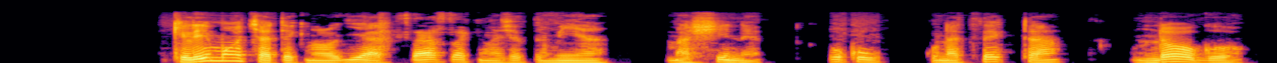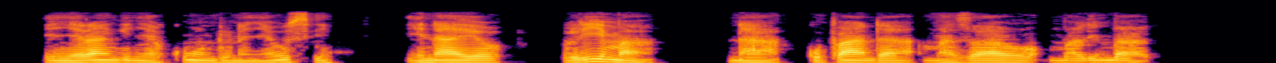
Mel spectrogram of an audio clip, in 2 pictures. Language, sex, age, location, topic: Swahili, male, 25-35, Dar es Salaam, agriculture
